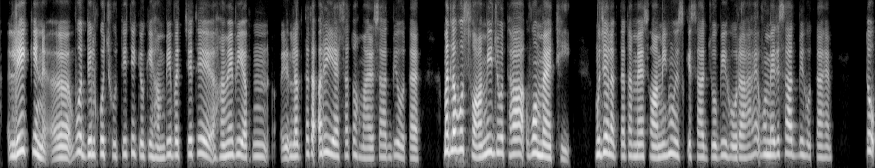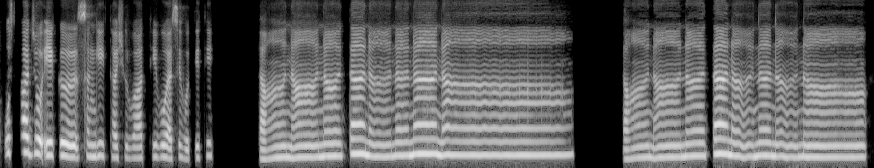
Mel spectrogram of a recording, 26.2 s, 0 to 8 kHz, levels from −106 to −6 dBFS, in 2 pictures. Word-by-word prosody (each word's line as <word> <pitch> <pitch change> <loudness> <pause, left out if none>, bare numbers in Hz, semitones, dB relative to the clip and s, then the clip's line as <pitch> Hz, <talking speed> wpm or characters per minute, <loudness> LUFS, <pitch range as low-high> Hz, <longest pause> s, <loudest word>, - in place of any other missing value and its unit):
लेकिन 275 -1 +7
अ, 190 +2 +2
वो 295 - +4
दिल 250 +1 +2
को 255 +1 +1
छूती 230 +1 -7
थी - - 0
क्योंकि 225 -1 -3
हम 190 -2 -2
भी 250 +3 -1
बच्चे 240 +1 -1
थे 250 -6 +3
हमें 225 +4 +3
भी 245 -1 +2
अप 200 0 -1
उम, 220 -3 -5 0.2
लगता 215 +6 -2
था 255 - +4
अरे 275 +1 +2
ऐसा 225 +1 -6
तो 245 +2 -8
हमारे 185 -4 -4
साथ 205 +1 -6
भी 235 - -11
होता 190 -3 -3
है, 180 - +1 0.4
मतलब 320 +1 +8
वो 340 - +5
स्वामी 235 0 +4
जो 275 - +2
था, 255 0 +5
वो 275 +4 +5
मैं 220 -5 +6
थी 165 -5 -9 0.4
मुझे 255 +3 +4
लगता 225 -2 -2
था 225 - -5
मैं 215 0 +1
स्वामी 205 -1 +1
हूँ, 260 0 +1
इसके 220 0 -7
साथ 205 -1 -4
जो 205 0 -2
भी 235 +4 -5
हो 200 -3 -3
रहा 195 +1 -3
है 260 +4 -7
वो 250 0 -4
मेरे 240 +1 +1
साथ 260 0 0
भी 250 - -6
होता 205 -2 -9
है। 195 -1 -8 0.5
तो 310 - +1
उसका 280 +2 0
जो 260 - +4
एक 235 0 +1 0.4
संगीत 215 +1 -4
था 195 - -2
शुरुआत 190 0 -7
थी 210 - -6
वो 205 0 -2
ऐसे 175 +3 -4
होती 185 +1 -9
थी। 225 +4 -12 0.7
ता 170 -1 -1 0.3
नाना 200 +2 0 0.3
ताना 225 -6 +2
नाना 235 +3 +1 0.2
ना, 240 0 +2 2.6
ता 185 +4 -4
नाना 200 +2 -2 0.3
ताना 260 -3 +4 0.2
नाना 225 -1 -1 0.2
ना। 200 0 -1
220 Hz, 170 wpm, -24 LUFS, 200-245 Hz, 2.6 s, मतलब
